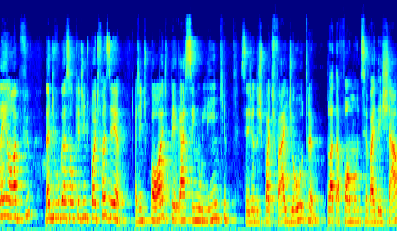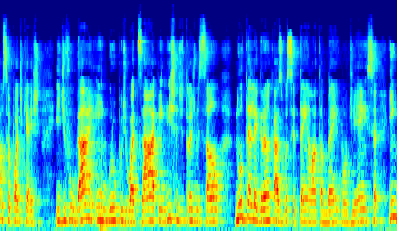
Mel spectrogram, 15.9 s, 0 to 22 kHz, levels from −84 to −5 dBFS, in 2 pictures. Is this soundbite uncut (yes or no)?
no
